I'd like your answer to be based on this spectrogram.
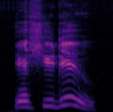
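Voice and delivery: mock-scolding a beloved pup; playful pet talk. Real, not acted. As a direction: coo at the dog in short, doting phrases.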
